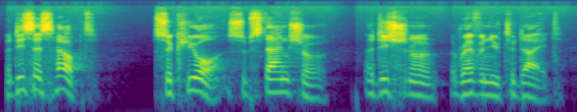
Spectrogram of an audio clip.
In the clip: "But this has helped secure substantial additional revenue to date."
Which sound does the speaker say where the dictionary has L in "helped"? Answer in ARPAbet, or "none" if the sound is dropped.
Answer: L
